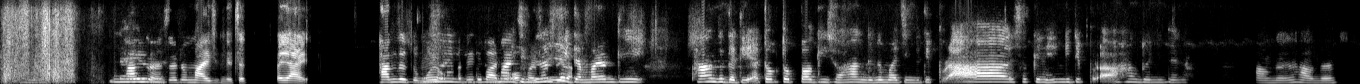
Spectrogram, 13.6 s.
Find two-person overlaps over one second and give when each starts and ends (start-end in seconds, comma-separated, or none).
4.0-5.7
